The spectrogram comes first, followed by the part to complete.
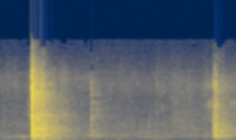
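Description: A single loud knock with a short ringing fade, about a third of a second in, then a faint knock: a potted pool ball dropping into the pool table's ball return.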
